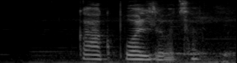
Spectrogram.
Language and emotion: Russian, neutral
